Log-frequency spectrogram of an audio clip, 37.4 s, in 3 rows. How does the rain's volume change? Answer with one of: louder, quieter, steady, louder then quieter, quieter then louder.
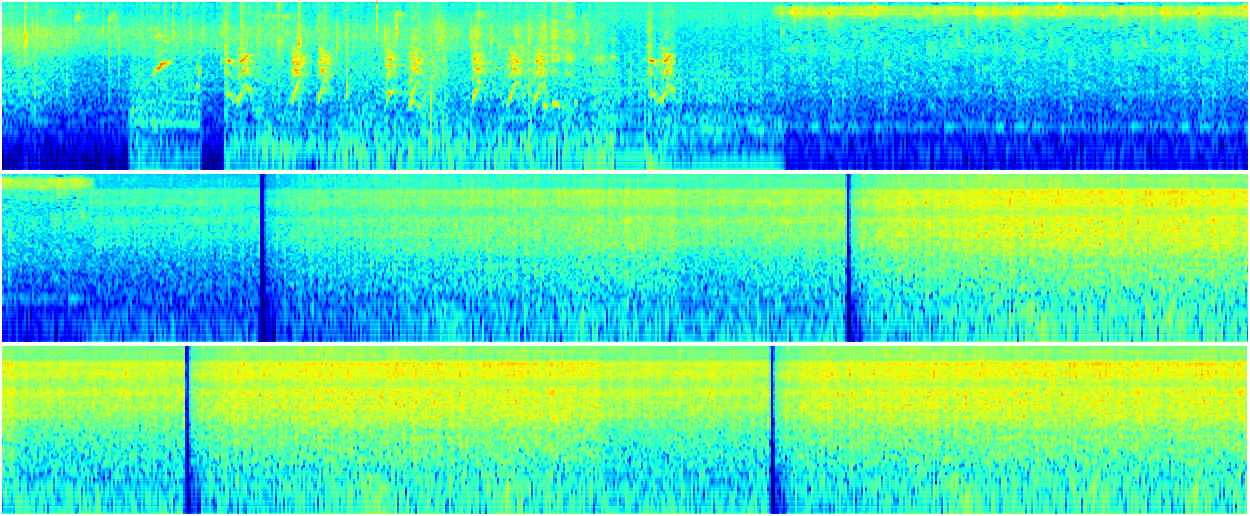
louder.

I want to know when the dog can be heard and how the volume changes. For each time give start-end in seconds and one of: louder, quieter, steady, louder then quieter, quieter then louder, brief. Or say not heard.
1.2-6.8 steady.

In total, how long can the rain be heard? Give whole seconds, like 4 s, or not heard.
37 s.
